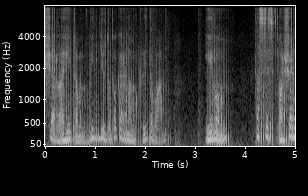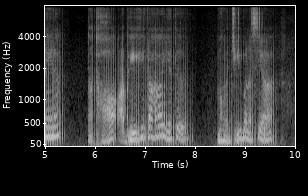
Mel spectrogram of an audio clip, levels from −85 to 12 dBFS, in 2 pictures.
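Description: Buffer tearing runs through the whole clip: the writing and reading positions in the audio buffer have slipped, so roughly a fifth of each buffer replays audio about a tenth of a second old. The result is a rattling buzz near 21.5 Hz, which fits a 2048-sample buffer. Unlike mains hum, it sounds only while speech is present.

Comfort noise in place of the background appears at 2.58–3.06, 3.78–4.20, 5.46–5.84, 8.02–8.44 and 9.80–10.00 s. In these pauses the real room background gives way to a smooth, featureless hiss. The hiss is level in the first gap, then about 4, 2, 5 and 1 dB quieter. The likely cause is discontinuous transmission, with the receiver synthesising the filler. Unlike a dropout, these gaps never fall silent.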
